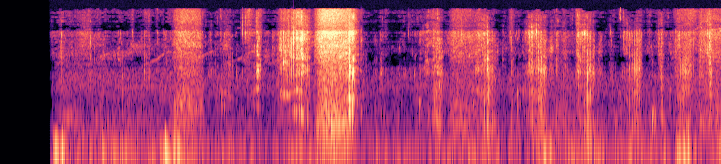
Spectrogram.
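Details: A wild boar eating a carrot chews noisily, with wet smacking and crunching bites, possibly with soft low grunts.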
